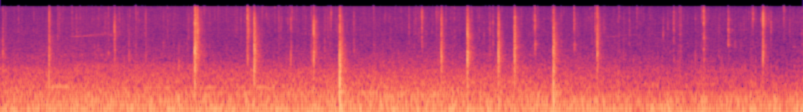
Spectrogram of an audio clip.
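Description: Wood logs burning in a fireplace, crackling with irregular sharp pops over a low steady rumble of the flames. Two pops, about two and three and a half seconds in, stand out loudest.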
